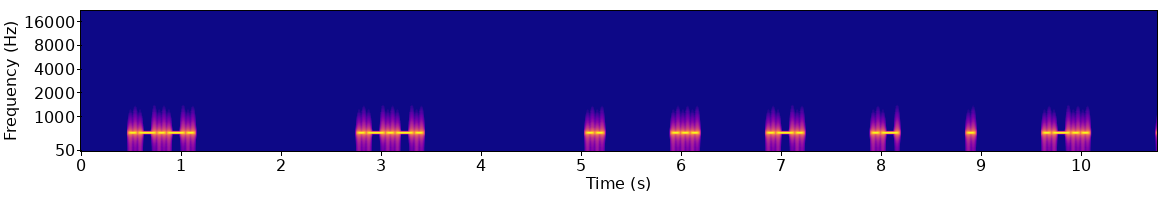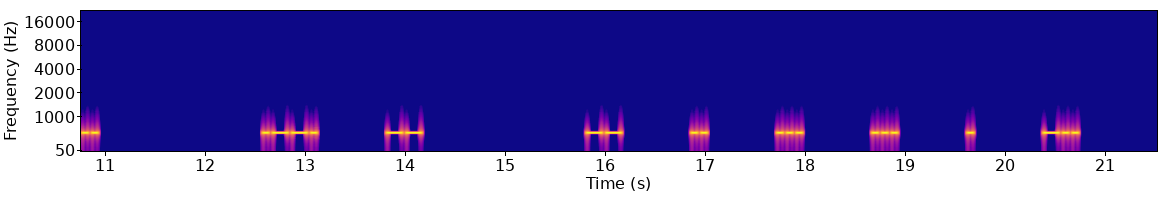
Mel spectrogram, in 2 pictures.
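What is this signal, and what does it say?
Morse code, heard as a keyed tone, about 25 wpm, spaced as for 10 wpm, 550 Hz. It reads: <AR> <AR> ISRAELI PM MISSED
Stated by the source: Morse code news headlines practice transmission.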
